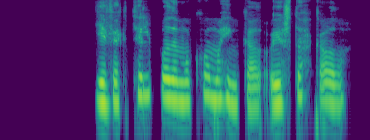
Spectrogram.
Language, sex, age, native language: Icelandic, female, 20-29, Icelandic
